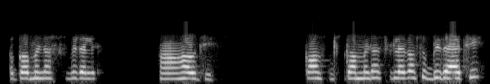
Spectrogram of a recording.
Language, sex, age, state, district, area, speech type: Odia, female, 18-30, Odisha, Nayagarh, rural, conversation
